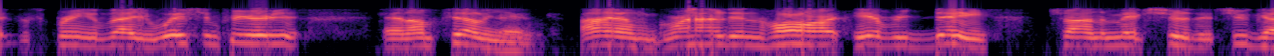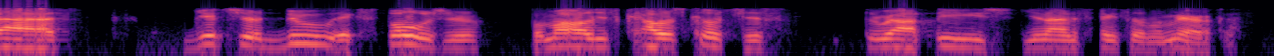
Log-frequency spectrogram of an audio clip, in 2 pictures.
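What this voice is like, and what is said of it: Excited, energetic voice. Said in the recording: “you hear it in my voice. I'm excited, man.”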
